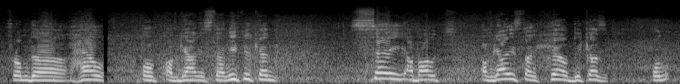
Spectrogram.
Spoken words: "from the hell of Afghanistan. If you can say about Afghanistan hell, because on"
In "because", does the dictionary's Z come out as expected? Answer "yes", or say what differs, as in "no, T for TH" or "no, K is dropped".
yes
